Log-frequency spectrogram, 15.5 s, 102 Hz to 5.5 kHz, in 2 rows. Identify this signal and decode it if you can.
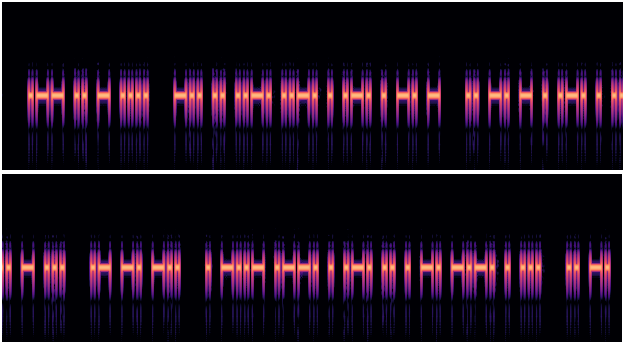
Morse code, heard as a keyed tone, about 25 wpm, 600 Hz. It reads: WITH DIFFERENT INTERESTS AND EXPERIENCES IN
